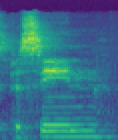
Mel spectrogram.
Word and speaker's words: Piscine: His name is Piscine Patel. And because his name sounds like the word pissing, he changes his name to Pi, as in 3.14.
